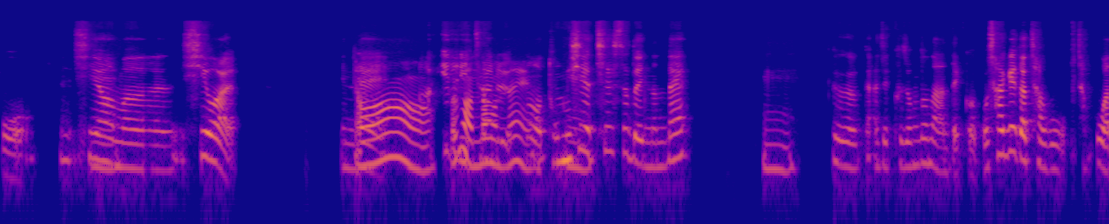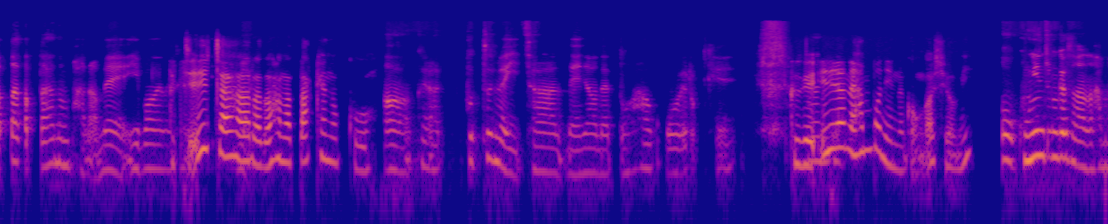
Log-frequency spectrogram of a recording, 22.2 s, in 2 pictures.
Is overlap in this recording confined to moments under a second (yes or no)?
no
